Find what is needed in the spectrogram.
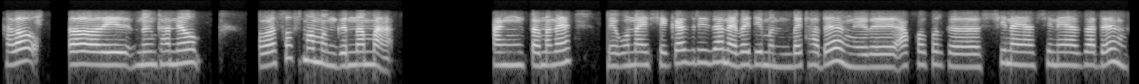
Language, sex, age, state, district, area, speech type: Bodo, female, 30-45, Assam, Udalguri, urban, conversation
